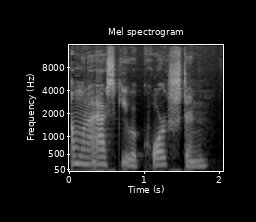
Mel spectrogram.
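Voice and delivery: put-on Southern accent, male voice. Retelling how a man at the Kingdom Hall talked: imitating a Southern man. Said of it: "He was Southern".

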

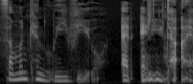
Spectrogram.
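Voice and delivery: put-on serious, grave delivery. Retelling what the other speaker said on meeting, imitating a serious delivery. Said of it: "it was so serious how you delivered it".

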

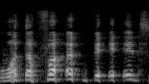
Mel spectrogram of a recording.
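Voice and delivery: high-pitched, frantic, freaked-out outburst. Retelling a manga scene where a character freaks out: imitating someone freaking out. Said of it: "and she's losing it".

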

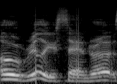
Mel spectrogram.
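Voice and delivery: mock smug, pleased-with-oneself, self-satisfied tone. Retelling a movie scene where a character answers the tanning girl: imitating a smug character. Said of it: "he just has this smug fucking look".

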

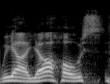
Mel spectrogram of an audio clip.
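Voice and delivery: mock Boston accent on "your". Imitating the co-host's intro line: imitating a Boston accent on "your". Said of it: "like a super Boston accent on the your".

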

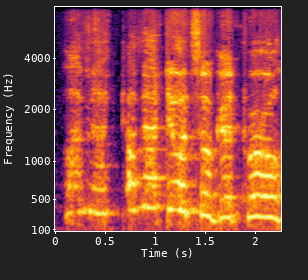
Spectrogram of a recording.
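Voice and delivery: very high-pitched, weepy, tearful sobbing. Pleading with the landlord for more time: acted crying. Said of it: "Don't make fun of me crying".

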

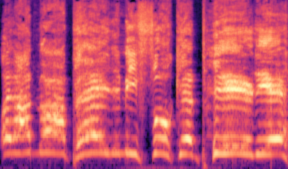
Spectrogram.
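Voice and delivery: very high shriek at full voice. Retelling what a fan at the match screamed: imitating a woman screaming. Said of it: "top of her voice screamed".

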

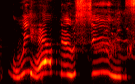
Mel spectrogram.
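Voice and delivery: high-pitched, very slow, nerdy yell. Discussing a film's skinny-dipping scene, the speaker quotes it in a Crispin Glover nerd voice. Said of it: "in the nerdiest voice that is ever".

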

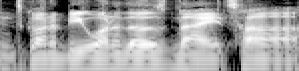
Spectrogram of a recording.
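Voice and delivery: fake flat delivery, very fast. Recapping a show episode, quoting Rose: imitating Rose's deadpan. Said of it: "is her just deadpan".

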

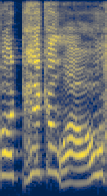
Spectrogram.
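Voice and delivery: high, loud, belted heroic cry. Trading anime character voices with a friend, doing a Goku impression. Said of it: "I can't do a good Goku".

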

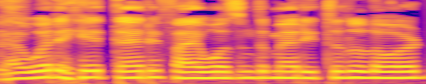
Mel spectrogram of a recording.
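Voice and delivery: put-on, high Italian accent. Joke about what the Pope could have said, in a Borat-like Italian Pope accent. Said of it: "What the fuck accent was that?".

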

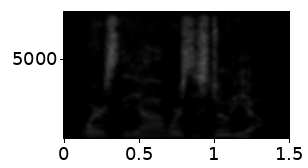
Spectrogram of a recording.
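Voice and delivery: very quiet, hushed, out-of-breath muttering. Retelling what a man asked him quickly in the kitchen: imitating breathless muttering. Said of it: "kind of like out of breath".

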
